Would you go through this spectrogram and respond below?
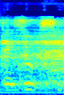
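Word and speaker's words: Jesús: Hey, Bob, that's pronounced Jesus. – Well, they spell it the same way Jesus spelled his name. – I know, but you don't say it that way.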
